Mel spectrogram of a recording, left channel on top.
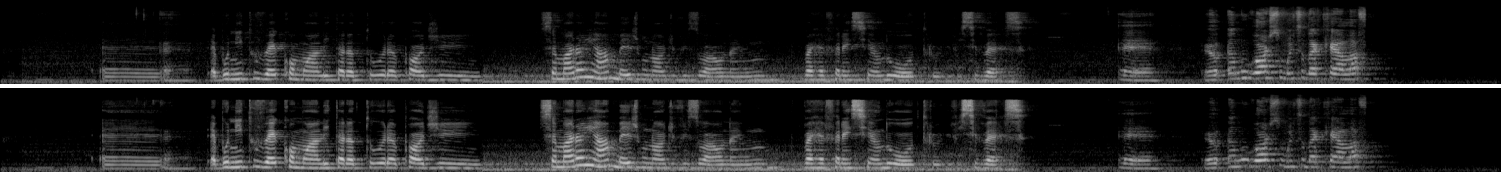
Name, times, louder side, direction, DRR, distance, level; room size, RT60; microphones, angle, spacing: voice 1, 1.0-1.7 2.1-4.8 5.4-10.2, right 4 dB, 55° right, 0.9 m, -25 dB
voice 2, 1.6-2.0 11.2-11.6 12.0-13.7, left 2 dB, 50° left, 1.4 m, -30 dB
sound 1, 4.8-10.2, right 1 dB, 30° right, 1.0 m, -39 dB
28.5 x 16.5 x 8.6 m
head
